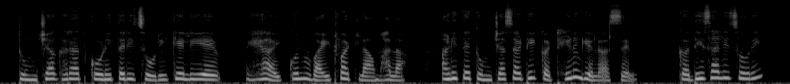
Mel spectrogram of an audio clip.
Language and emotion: Marathi, sad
